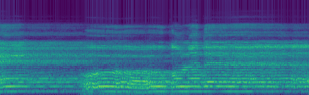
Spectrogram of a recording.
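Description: A man chanting into a microphone in melodic devotional recitation, holding long notes. A new phrase begins about a second and a half in, sweeping up in pitch.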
